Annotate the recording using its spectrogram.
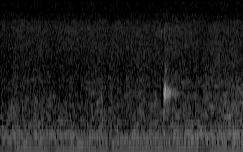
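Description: Near silence, with one faint short click about one and a half seconds in.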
